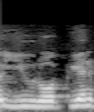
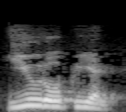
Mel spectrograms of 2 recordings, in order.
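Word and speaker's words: European: ई के बाद डब्ल्यू आया है, तो इसको यूरोपियन पढ़ते हो, यूरोपियन।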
